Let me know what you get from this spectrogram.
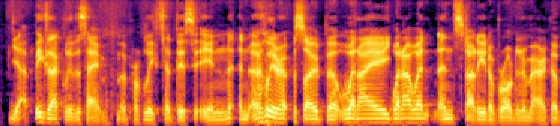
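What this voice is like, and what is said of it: Australian accent. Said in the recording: “My Australian accent got broader when I was surrounded by Americans”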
